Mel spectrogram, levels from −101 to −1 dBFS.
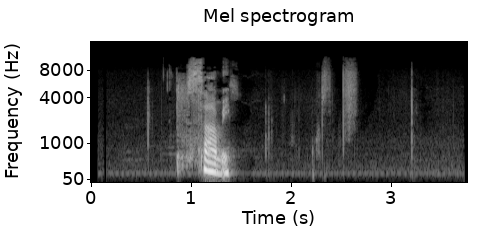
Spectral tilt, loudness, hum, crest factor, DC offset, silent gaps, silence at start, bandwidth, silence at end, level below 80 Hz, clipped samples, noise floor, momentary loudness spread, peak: -5.5 dB/octave; -20 LUFS; none; 24 dB; under 0.1%; none; 0.85 s; 11 kHz; 1.15 s; -70 dBFS; under 0.1%; -64 dBFS; 25 LU; -2 dBFS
